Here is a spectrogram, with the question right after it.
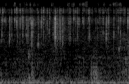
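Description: Tap water runs steadily into a sink while dyed yarn is rinsed, a close, even splashing rush with small drips and spatters on top.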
